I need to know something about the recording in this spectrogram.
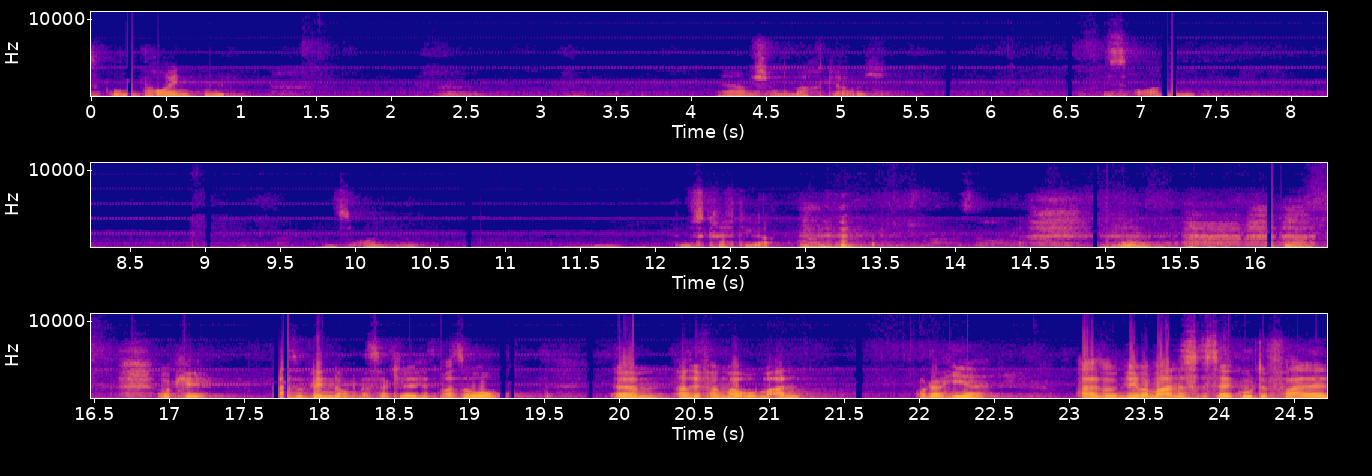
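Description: A man speaks calmly into a microphone, heard through loudspeakers in an echoing hall.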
